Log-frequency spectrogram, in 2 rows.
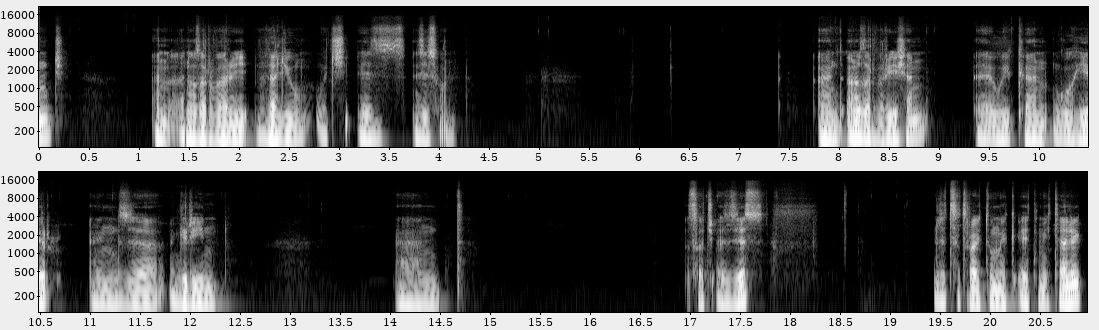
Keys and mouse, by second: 6.7-9.6 drag, 10.5-17.6 drag, 18.7 shift+middle click, 19.6 click.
